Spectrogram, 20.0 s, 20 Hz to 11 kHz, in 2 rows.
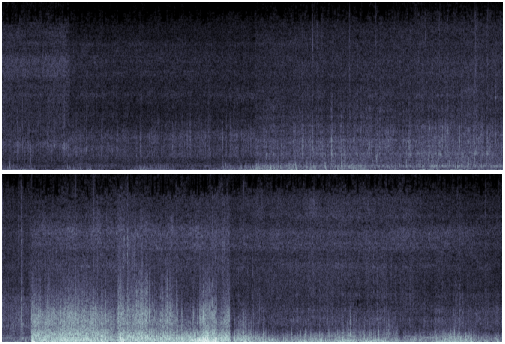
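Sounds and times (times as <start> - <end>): low rumbling bike ride noise: 0.0 - 20.0
wind buffeting microphone: 4.3 - 7.6, 10.3 - 20.0.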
